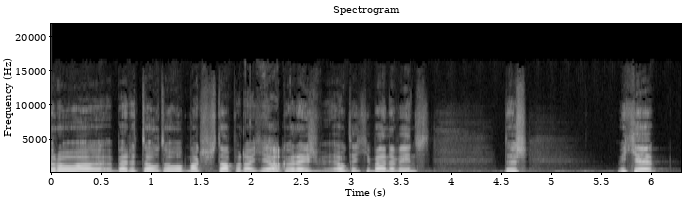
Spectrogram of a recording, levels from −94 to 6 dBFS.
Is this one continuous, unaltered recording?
no; 1 cut; at 3.0 s

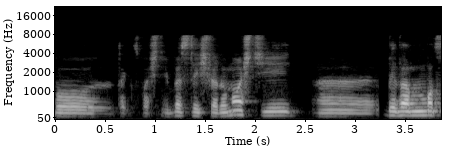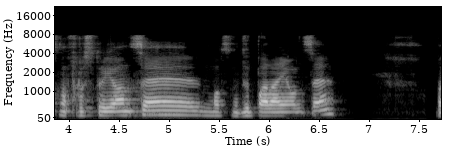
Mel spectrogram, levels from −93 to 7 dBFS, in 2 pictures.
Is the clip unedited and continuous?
no; 1 cut; at 3.2 s

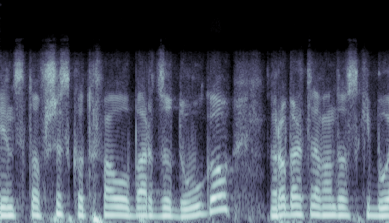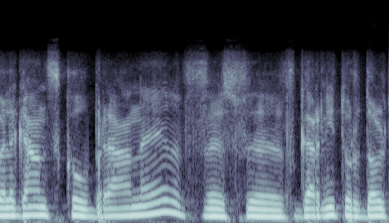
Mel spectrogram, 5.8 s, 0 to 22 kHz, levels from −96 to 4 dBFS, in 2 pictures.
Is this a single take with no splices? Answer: yes; 0 cuts

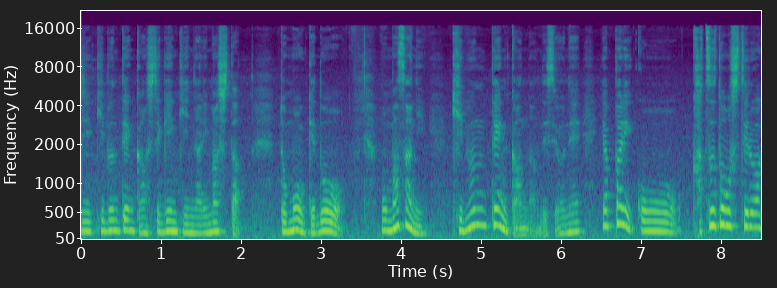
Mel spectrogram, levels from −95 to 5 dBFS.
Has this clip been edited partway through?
no; 0 cuts

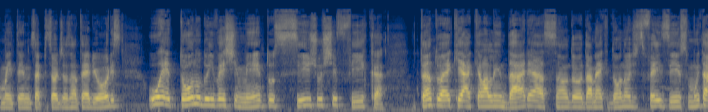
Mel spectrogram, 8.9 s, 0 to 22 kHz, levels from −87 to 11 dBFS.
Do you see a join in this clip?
no; 0 cuts

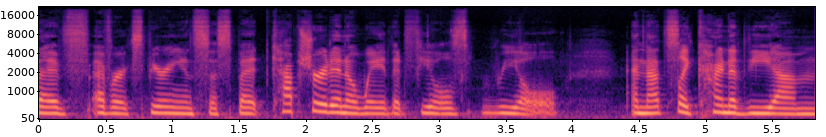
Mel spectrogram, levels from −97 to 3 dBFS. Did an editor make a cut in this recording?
no; 0 cuts

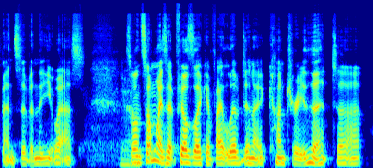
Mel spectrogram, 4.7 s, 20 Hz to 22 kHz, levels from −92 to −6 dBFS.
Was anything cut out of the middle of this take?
no; 0 cuts

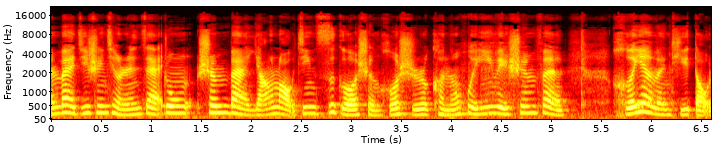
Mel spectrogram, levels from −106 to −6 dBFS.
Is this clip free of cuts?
no; 1 cut; at 1.1 s

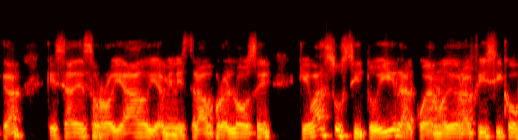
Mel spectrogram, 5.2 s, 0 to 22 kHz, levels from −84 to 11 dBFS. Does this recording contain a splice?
no; 0 cuts

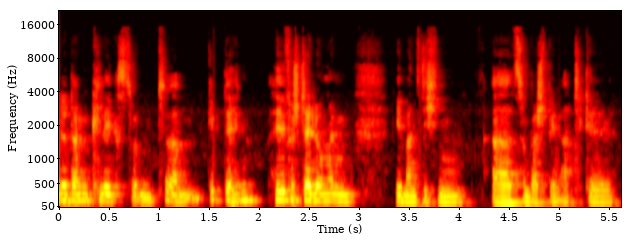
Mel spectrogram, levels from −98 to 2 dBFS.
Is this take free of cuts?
yes; 0 cuts

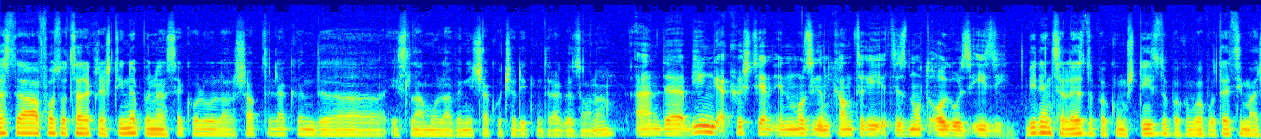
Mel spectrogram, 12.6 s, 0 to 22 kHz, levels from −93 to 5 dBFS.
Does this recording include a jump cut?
yes; 1 cut; at 6.2 s

